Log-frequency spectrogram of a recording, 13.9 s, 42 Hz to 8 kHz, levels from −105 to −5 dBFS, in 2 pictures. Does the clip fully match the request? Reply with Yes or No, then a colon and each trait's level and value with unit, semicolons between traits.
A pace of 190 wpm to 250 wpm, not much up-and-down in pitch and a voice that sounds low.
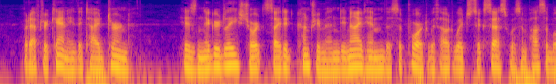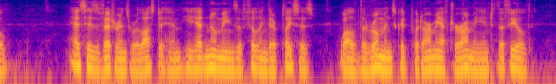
Yes: average, 200 wpm; narrow, 2.2 semitones; low, 110 Hz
